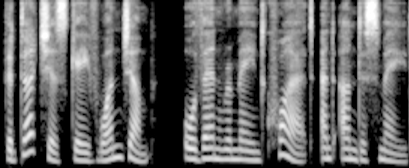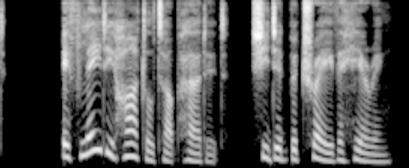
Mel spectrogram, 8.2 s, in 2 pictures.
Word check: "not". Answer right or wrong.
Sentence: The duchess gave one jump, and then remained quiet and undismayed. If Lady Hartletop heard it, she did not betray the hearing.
wrong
